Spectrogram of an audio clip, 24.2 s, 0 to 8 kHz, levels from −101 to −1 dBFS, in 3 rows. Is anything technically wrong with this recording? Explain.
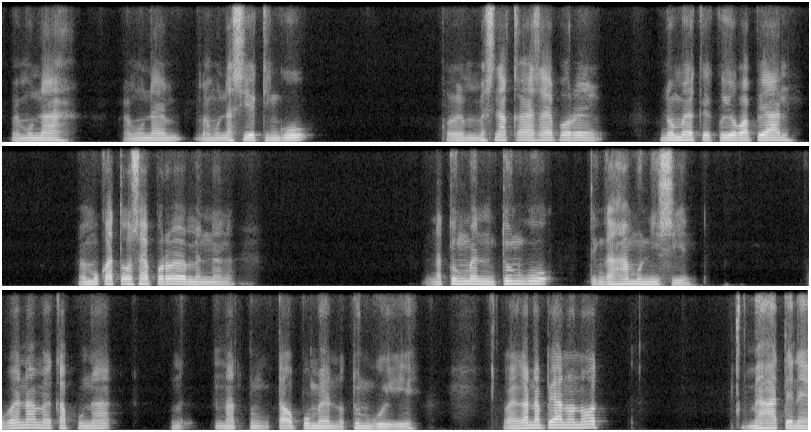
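No, nothing is technically wrong with this audio.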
